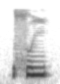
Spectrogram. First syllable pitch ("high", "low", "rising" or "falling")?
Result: high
